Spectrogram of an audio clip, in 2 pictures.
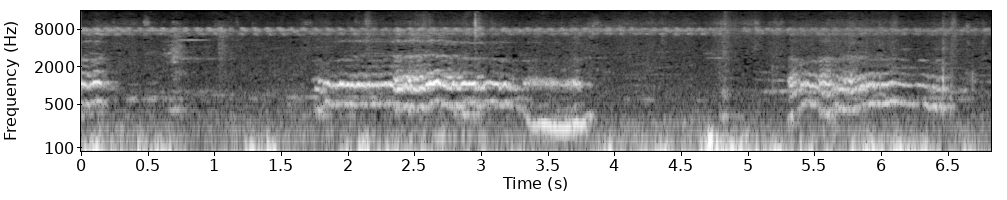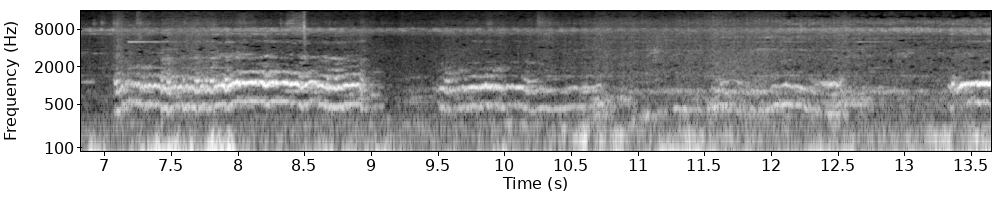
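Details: Street kittens in Banyuwangi, Indonesia, hungry and angry because food comes late, utter a series of long, wavering, moaning yowls, each lasting one to two seconds with short gaps, over steady low background rumble.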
